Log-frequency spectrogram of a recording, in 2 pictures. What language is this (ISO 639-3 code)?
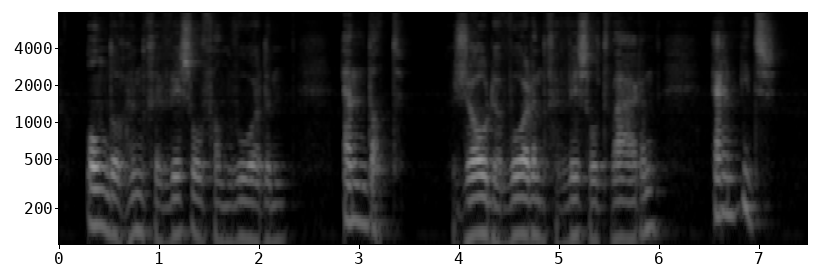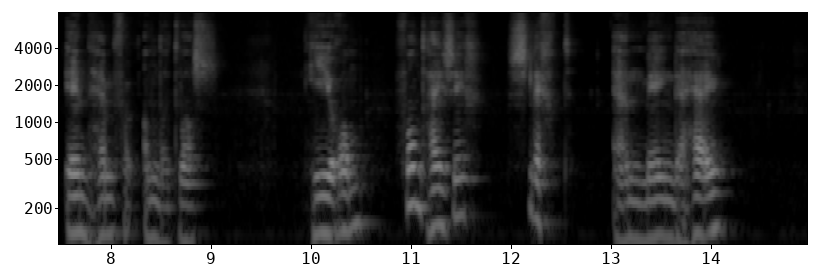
nld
